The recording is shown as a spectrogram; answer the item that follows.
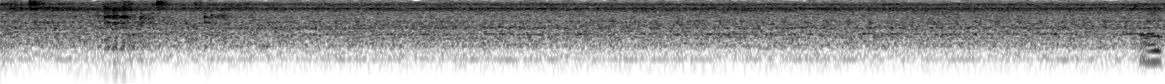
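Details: Steady broadband hiss, like an air conditioner or rushing air, fills the whole stretch with no barking heard.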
